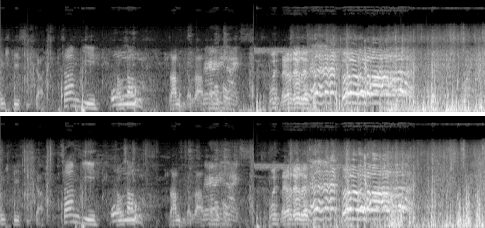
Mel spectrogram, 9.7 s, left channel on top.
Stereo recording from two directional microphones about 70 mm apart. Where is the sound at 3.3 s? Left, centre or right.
Centre.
